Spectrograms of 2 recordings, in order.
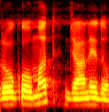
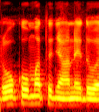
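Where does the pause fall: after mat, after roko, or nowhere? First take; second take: after mat; nowhere. First: There is a pause right after mat. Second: The phrase is said with no pause inside. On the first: The speaker wants the person let go. "वो जाने के लिए बोल रहा है" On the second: The intended meaning is unclear. "देखो यहाँ पे कोई चिन्ह नहीं है"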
